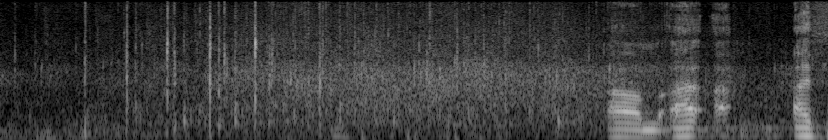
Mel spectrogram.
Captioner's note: audience applauds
